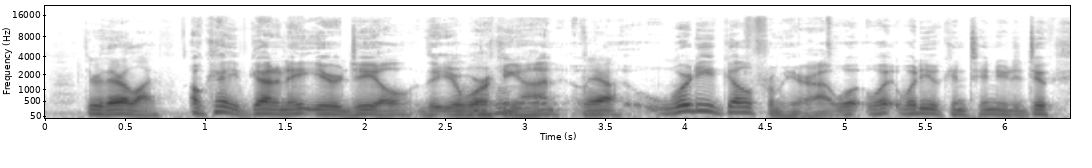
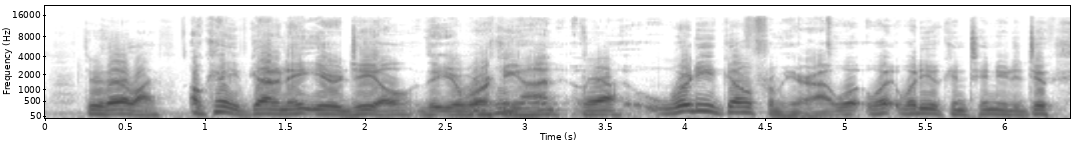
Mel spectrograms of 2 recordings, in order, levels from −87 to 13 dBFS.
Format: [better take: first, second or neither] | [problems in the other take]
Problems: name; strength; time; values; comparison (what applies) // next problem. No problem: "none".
first | distortion; slight; 10 dB below the speech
